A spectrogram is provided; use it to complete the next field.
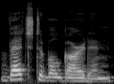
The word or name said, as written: vegatable garden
